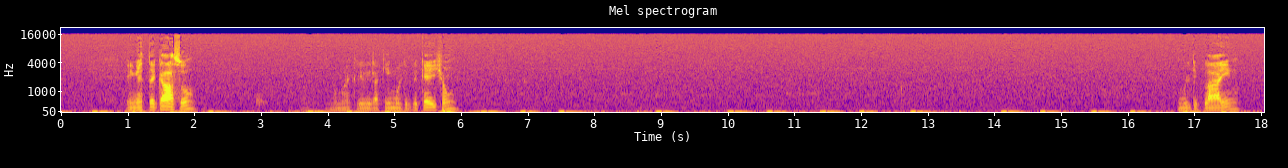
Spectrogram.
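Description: A middle-aged man speaks calmly into a microphone in short phrases.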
